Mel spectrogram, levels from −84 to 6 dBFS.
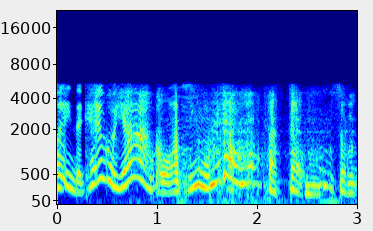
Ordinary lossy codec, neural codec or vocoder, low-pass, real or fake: none; codec, 16 kHz in and 24 kHz out, 0.4 kbps, LongCat-Audio-Codec, two codebook decoder; 5.4 kHz; fake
